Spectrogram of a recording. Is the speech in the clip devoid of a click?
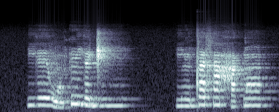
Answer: yes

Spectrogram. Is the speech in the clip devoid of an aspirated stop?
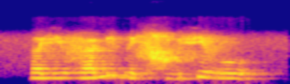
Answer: yes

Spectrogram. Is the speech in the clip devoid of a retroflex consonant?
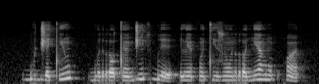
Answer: yes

